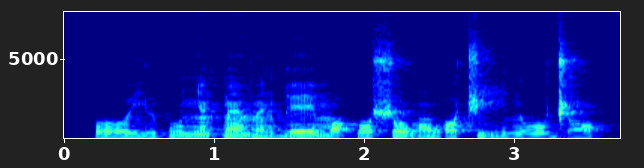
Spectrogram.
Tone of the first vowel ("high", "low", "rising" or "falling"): low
